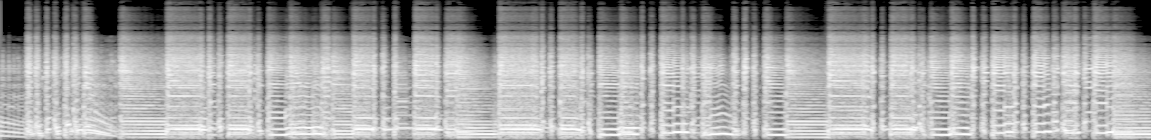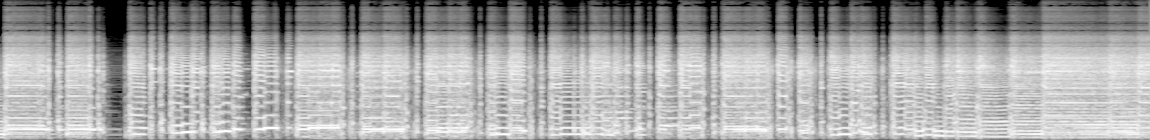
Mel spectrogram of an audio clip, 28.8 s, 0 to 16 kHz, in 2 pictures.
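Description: Fender Custom Shop '60 Stratocaster played through a JAM Pedals TubeDreamer overdrive pedal into a Fender '65 Twin Reverb amp: a continuous run of overdriven riffs and chords, with one short break about halfway. The pedal's tone knob is turned up, giving the feel of an old vintage amp being driven.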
